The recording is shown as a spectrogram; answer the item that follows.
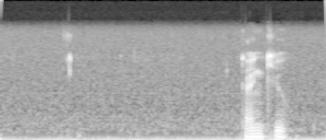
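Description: Steady low electrical hum on the recording. A faint click comes about half a second in, and a short, louder clicking sound near the end.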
